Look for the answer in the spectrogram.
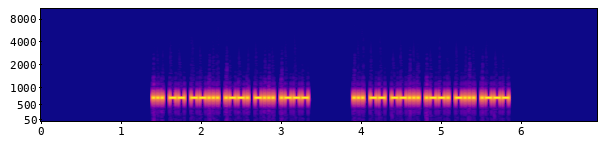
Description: Morse code, heard as a keyed tone, about 47 wpm, 700 Hz. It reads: SM7PBJ SM7PBJ
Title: DXCC-100 Call Signs - 6 Characters - Repeated 2x - 45wpm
